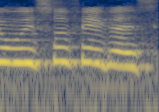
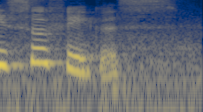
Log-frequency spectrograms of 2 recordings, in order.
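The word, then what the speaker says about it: oesophagus: ये हमारा स्टमक है, ये हमारी ओएसोफेगस है, सॉरी ईसोफेगस, ये हमारी ईसोफेगस है, ओ इज साइलेंट, और ये हमारा स्टमक है, ये हमारा स्टमक है.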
